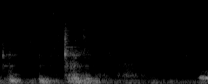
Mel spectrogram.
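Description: A few faint clicks and knocks in the first second as a steel helper spring and its bracket are handled against a truck's leaf spring pack, then near quiet.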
